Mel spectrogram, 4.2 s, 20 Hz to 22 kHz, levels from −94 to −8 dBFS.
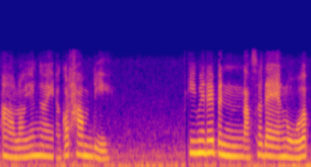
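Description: Lost AMR speech frames: at 0.71 to 0.79 s and again at 2.47 to 2.52 s, a single 20 ms frame failed its check, so the AMR-WB decoder reused the last good parameters, giving a brief dip or warble in the speech.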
